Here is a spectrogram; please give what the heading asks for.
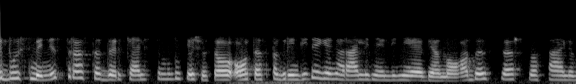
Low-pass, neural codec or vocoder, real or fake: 10.8 kHz; none; real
